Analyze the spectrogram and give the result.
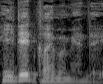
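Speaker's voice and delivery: low, hushed, documentary-style narrator voice. Speaker cuts into political talk to correct a point, narrator voice. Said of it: "Narrator voice".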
